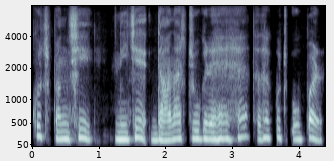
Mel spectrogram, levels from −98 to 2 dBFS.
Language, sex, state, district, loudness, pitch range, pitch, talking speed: Hindi, male, Bihar, Sitamarhi, -18 LUFS, 155-190 Hz, 170 Hz, 150 wpm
